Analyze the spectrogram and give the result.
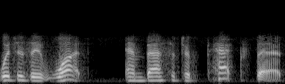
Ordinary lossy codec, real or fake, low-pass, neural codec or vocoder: AAC, 24 kbps; real; 5.4 kHz; none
